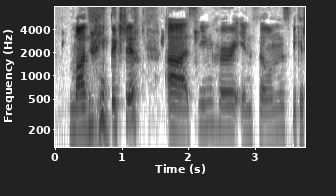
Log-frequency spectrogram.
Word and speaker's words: Madhuri Dixit: and seeing madhuri they mud i said her name wrong madhuri dixit seeing her in films because she's also a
